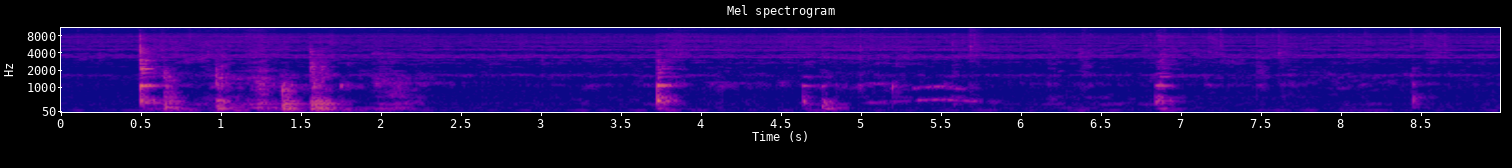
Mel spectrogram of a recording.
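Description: Wooden spoon stirring chicken and green bell peppers in a metal pot, knocking and scraping against the pot: a quick run of knocks in the first two seconds, then single knocks every second or two.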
